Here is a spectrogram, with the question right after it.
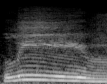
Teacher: keep the voicing going throughout the whole word and voice the v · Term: voiced v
